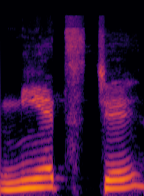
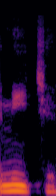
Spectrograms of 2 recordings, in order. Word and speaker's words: Nietzsche: suele haber el autor el nombre completo es friedriché se lee Niche se lee Niche fíjese que qué economía de letras en la pronunciación Niche simplemente Niche nace en 1844 en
